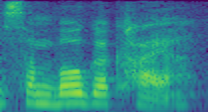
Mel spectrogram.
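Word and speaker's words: Sambhogakaya: Secondly is the samoga kaya. Everybody's looking at me like how do you spell that?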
